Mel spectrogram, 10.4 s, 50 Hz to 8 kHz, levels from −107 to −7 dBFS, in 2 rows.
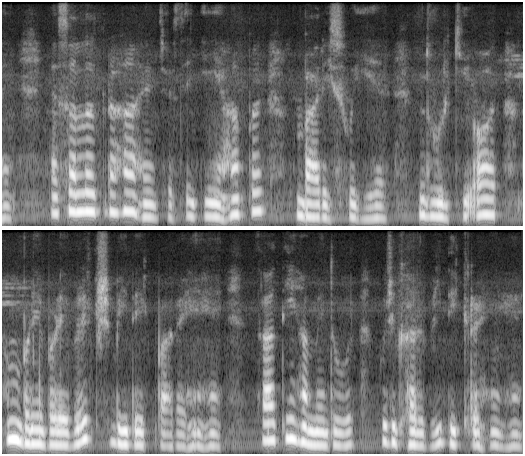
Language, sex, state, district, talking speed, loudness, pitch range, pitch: Maithili, female, Bihar, Sitamarhi, 185 wpm, -18 LUFS, 170-205 Hz, 180 Hz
